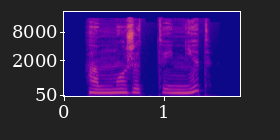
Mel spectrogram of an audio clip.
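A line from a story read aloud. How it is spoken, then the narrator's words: Timid suggestion. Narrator (Russian): робко предположила Саша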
